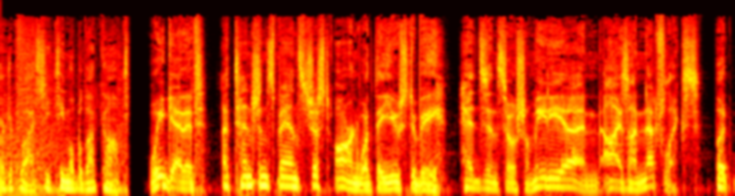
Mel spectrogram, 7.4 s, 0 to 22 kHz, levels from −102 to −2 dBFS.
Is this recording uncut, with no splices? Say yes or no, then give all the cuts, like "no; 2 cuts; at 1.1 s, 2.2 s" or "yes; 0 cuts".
no; 1 cut; at 1.3 s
